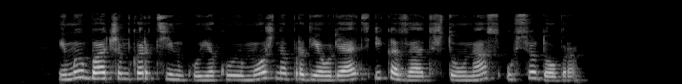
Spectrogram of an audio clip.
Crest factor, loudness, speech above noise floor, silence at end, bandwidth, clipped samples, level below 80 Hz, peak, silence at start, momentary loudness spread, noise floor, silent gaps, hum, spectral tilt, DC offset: 20 dB; -24 LUFS; 57 dB; 1 s; 11.5 kHz; under 0.1%; -76 dBFS; -4 dBFS; 0.6 s; 8 LU; -80 dBFS; none; none; -4 dB/octave; under 0.1%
